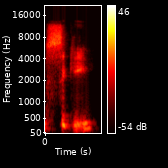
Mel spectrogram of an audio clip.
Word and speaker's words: Sikhi: would call the religion it would be um sikki with an eye um and but you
